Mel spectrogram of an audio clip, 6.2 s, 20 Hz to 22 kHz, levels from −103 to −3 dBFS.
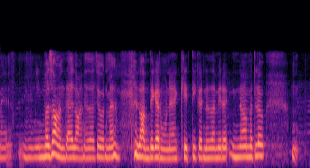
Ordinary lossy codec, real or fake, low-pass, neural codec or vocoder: none; real; 7.2 kHz; none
